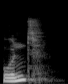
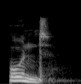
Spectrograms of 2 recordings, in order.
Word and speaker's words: Und: Und? – Notice in word 1 that the D at the end is pronounced like T. Say word 1 again. – Und.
